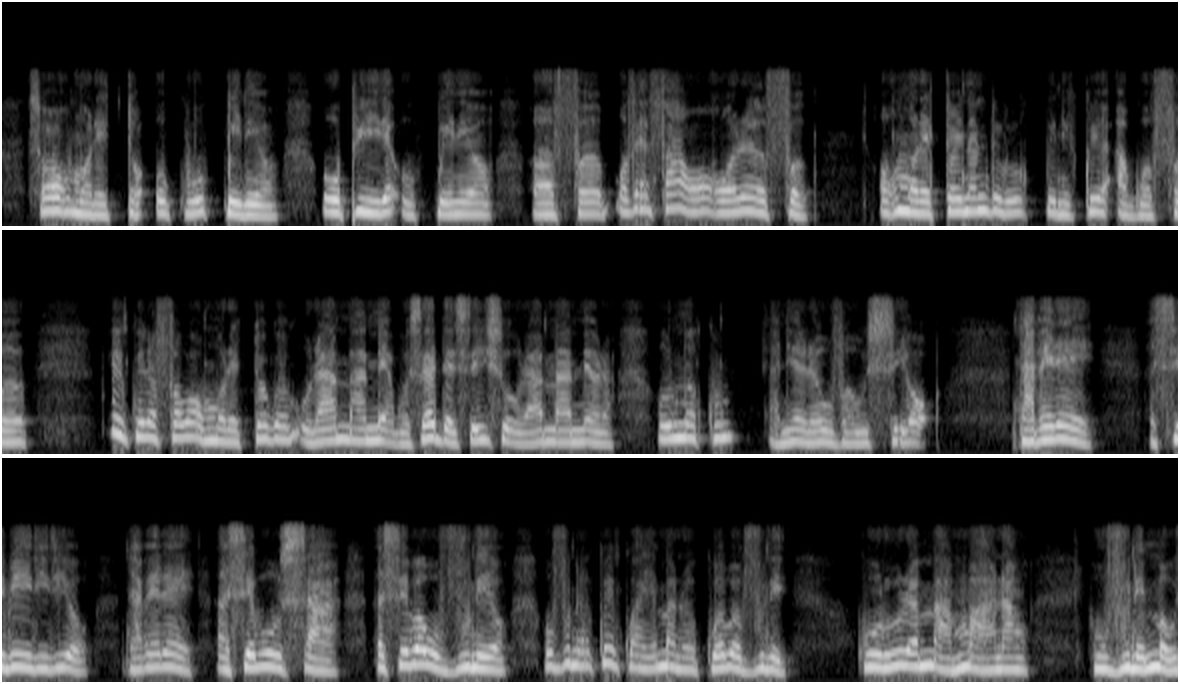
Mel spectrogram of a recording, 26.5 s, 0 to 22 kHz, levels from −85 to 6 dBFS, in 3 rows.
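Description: No technical faults occur at any point in the speech, which comes through an AMR wideband (HD Voice) codec that sounds as clear as its top rate of around 23.85 kbit/s would suggest.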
